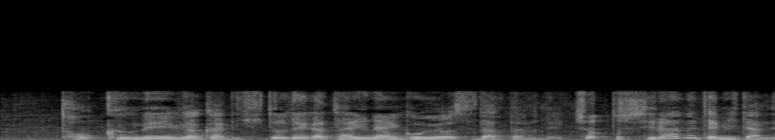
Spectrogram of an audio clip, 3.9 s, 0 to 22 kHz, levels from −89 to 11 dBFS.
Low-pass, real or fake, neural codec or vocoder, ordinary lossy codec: none; fake; codec, 16 kHz, 8 kbps, FreqCodec, smaller model; none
